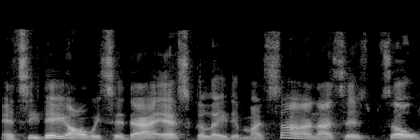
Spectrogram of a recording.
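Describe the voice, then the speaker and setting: Against a quiet background, a woman talks at a moderate pace with a fairly low pitch. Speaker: parent advocate. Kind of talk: personal monologue recording. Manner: animated.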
